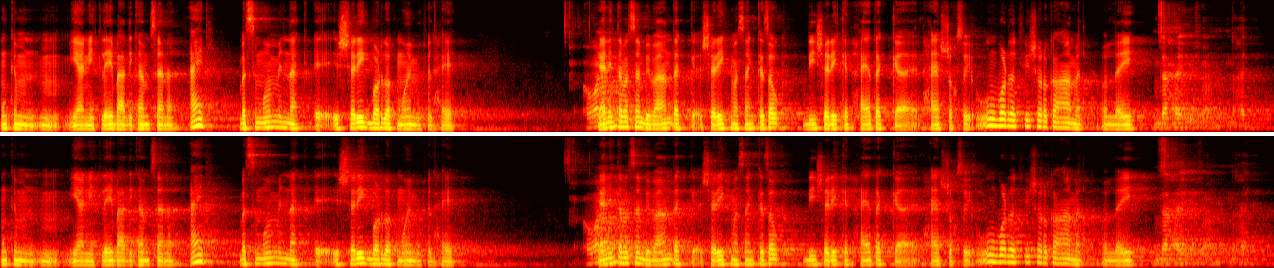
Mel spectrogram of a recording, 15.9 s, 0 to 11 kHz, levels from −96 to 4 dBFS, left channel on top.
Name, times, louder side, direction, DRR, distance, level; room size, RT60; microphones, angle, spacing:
voice 1, 0.0-2.6 3.0-5.7 7.5-14.2, left 3 dB, 35° left, 12 dB, 0.4 m, -26 dB
voice 2, 7.3-7.7 14.4-15.6, left 1 dB, 85° left, 4 dB, 4.2 m, -34 dB
29.0 x 16.0 x 8.0 m, 2.8 s
head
